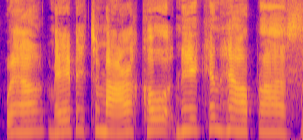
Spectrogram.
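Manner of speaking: high, slow put-on voice; mock-wistful falsetto; hopeful crewmate. Crewmate hoping for help tomorrow, high slow mock wistfulness. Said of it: "she goes".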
